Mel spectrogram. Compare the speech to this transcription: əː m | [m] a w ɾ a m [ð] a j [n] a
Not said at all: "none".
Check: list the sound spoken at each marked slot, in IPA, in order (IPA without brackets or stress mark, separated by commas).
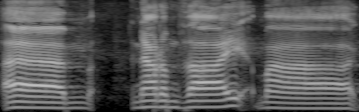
n, ð, m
